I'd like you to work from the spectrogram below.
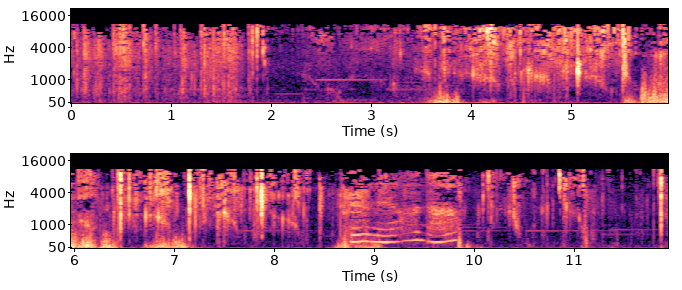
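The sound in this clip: Marshmallow being bitten and chewed, soft crunchy bites and smacking chews in irregular bursts, with voices talking in between.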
